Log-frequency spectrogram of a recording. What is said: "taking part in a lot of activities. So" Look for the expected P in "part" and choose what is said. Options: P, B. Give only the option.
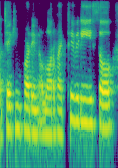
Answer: P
